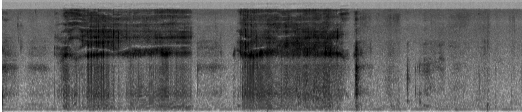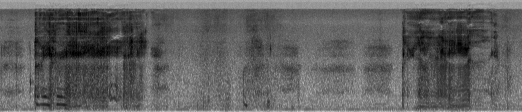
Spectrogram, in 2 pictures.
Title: Snoring baby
